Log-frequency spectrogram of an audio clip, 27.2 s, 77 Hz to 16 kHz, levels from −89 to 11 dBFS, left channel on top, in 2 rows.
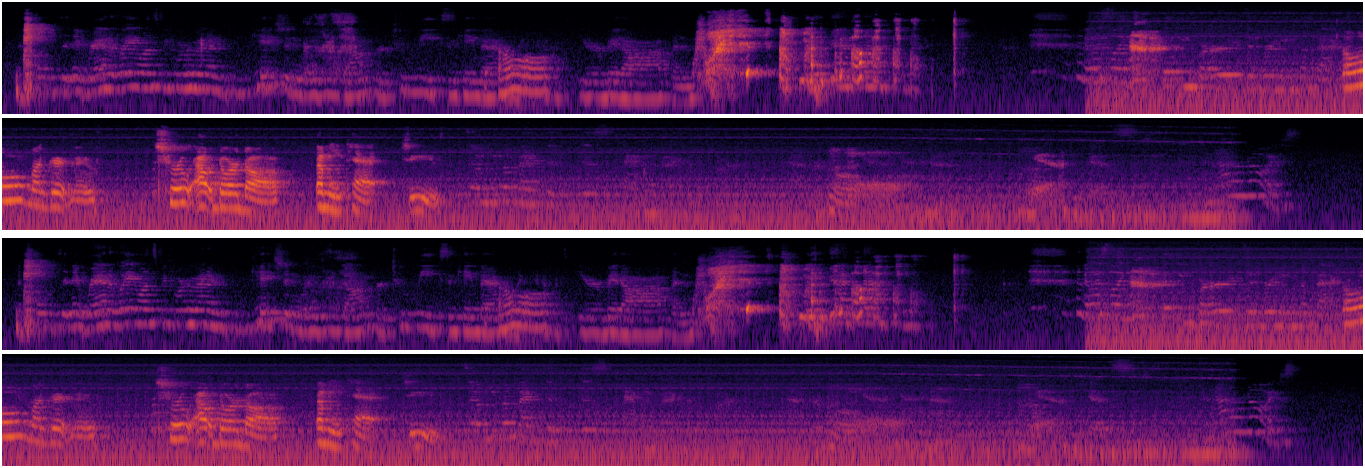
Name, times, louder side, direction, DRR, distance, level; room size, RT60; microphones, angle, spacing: voice 1, 0.2-7.0 7.8-9.2 10.3-11.3 11.6-14.1 15.1-15.5 16.1-16.4 18.3-21.1 21.5-23.2 23.7-24.8 25.4-26.5, equal, 50° right, 4.2 m, -47 dB
voice 2, 5.0-5.5 6.9-8.1 8.5-8.6 11.3-11.7 13.4-14.6 15.2-16.5 16.8-18.0 21.9-22.7 23.9-24.3, left 5 dB, 40° left, 0.3 m, -30 dB
sound 1, 10.8-26.0, right 1 dB, 20° right, 1.0 m, -42 dB
13.0 x 8.7 x 2.8 m
head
